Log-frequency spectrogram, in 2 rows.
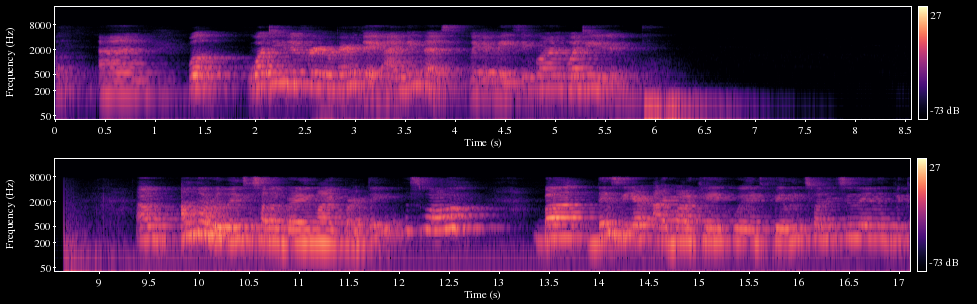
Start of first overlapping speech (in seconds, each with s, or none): none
